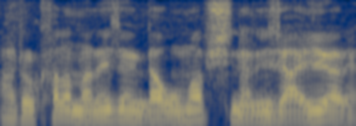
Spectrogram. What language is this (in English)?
Bodo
